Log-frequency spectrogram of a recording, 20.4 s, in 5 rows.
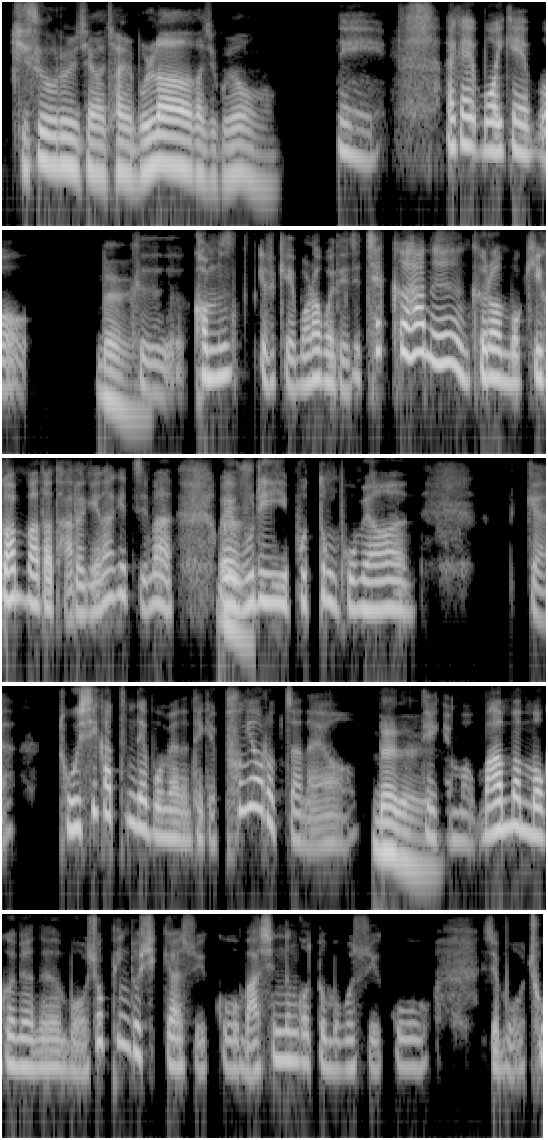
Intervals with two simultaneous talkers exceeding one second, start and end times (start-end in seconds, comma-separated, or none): none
